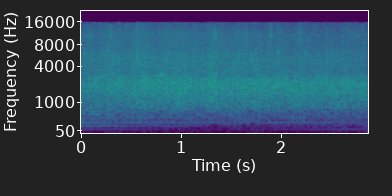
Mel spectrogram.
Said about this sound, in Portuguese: Dá uma salva de palmas para esse coral mais uma vez, por favor.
